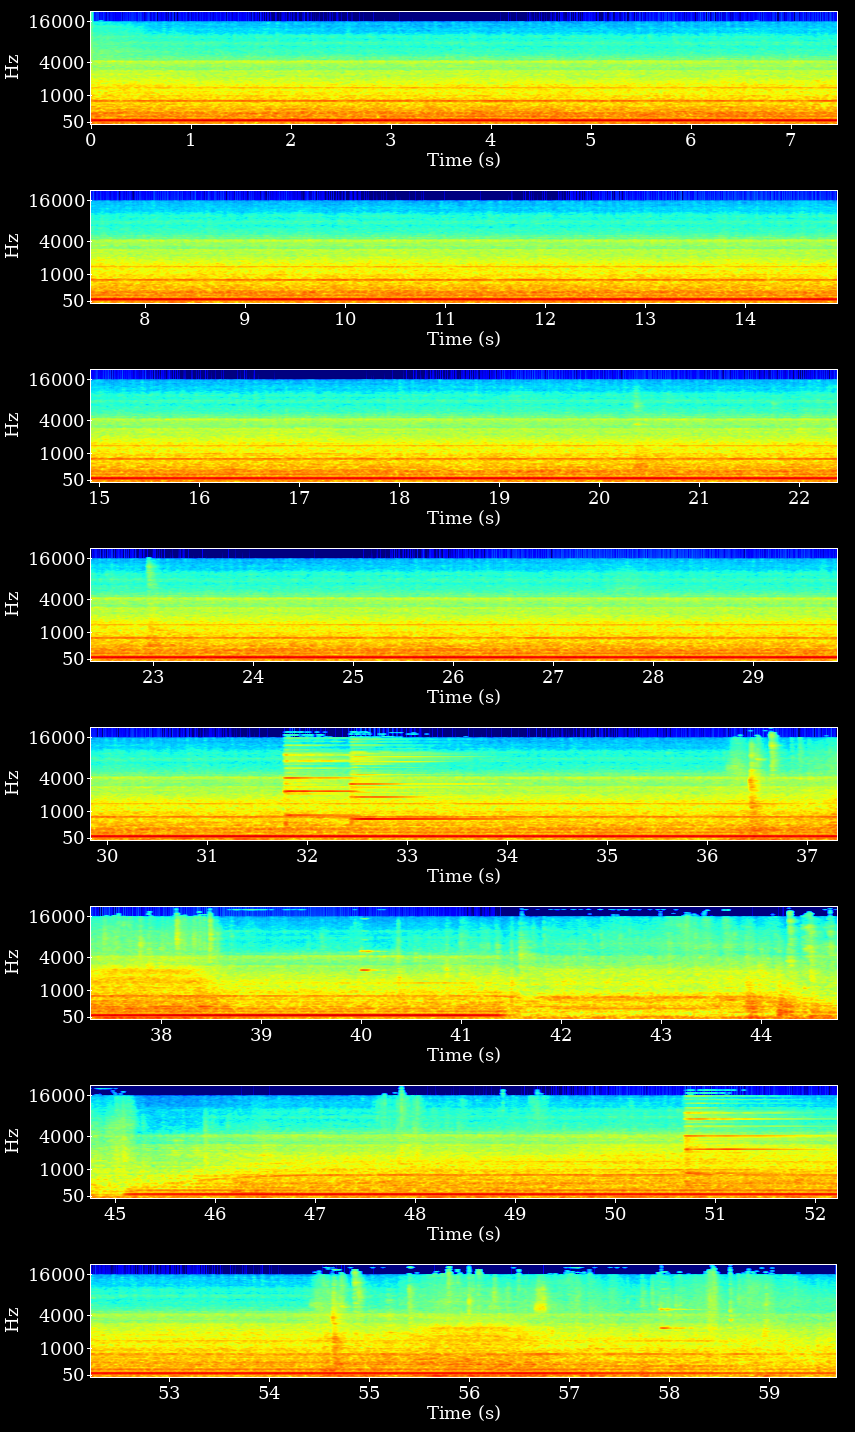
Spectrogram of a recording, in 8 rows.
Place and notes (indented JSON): {
  "title": "Yerevan, Arménie - Using the lift",
  "date": "2018-09-02 11:40:00",
  "description": "Using the very old lifts of the Nairy 74 building. One is not working.",
  "latitude": "40.20",
  "longitude": "44.52",
  "altitude": "1169",
  "timezone": "Asia/Yerevan"
}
